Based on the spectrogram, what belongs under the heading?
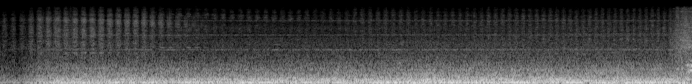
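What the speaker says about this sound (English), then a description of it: "Engines at maximum." Spaceship engines at maximum thrust in the game Rebel Galaxy: a steady, loud, dense rumbling roar with a hissing wash on top that holds evenly for several seconds.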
